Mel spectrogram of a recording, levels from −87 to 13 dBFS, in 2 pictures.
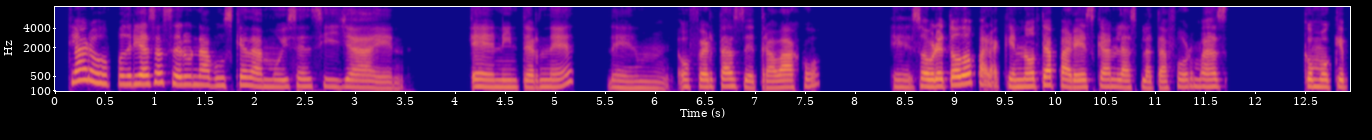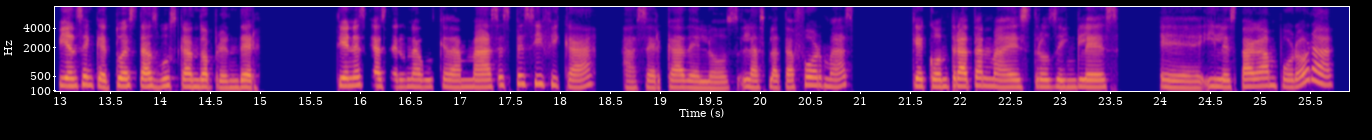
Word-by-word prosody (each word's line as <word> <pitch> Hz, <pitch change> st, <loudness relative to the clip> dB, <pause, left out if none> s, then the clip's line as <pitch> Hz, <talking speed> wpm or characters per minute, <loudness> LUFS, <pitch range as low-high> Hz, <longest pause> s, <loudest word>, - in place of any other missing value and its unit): Claro, 335 Hz, -5 st, +4 dB
podrías 270 Hz, +2 st, +3 dB
hacer 290 Hz, -5 st, +2 dB
una 245 Hz, -2 st, 0 dB
búsqueda 225 Hz, -1 st, -1 dB
muy 200 Hz, 0 st, -4 dB
sencilla 200 Hz, -3 st, -2 dB
en 160 Hz, -1 st, -7 dB, 0.7 s
en 195 Hz, -1 st, +1 dB
Internet 195 Hz, -, -2 dB, 0.3 s
de, 175 Hz, -3 st, -6 dB
mm, 165 Hz, -3 st, -9 dB
ofertas 200 Hz, +1 st, 0 dB
de 180 Hz, -2 st, -2 dB
trabajo, 190 Hz, -, 0 dB, 0.7 s
eh, 190 Hz, -1 st, -6 dB
sobre 205 Hz, -1 st, +6 dB
todo 250 Hz, +7 st, +7 dB
para -, -, 0 dB
que 205 Hz, -2 st, -1 dB
no 205 Hz, +1 st, +3 dB
te 210 Hz, -, 0 dB
aparezcan 200 Hz, -3 st, +3 dB
las 180 Hz, -1 st, -1 dB
plataformas, 195 Hz, +4 st, -2 dB, 0.8 s
como 200 Hz, -1 st, +2 dB
que 195 Hz, +1 st, 0 dB
piensen 225 Hz, +2 st, +3 dB
que 195 Hz, -4 st, +2 dB
tú 225 Hz, -, +5 dB
estás 210 Hz, -2 st, +3 dB
buscando 200 Hz, -2 st, +1 dB
aprender. 180 Hz, -1 st, 0 dB, 0.7 s
Tienes 230 Hz, +1 st, +3 dB
que 215 Hz, -, +1 dB
hacer 200 Hz, -2 st, -4 dB
una 200 Hz, 0 st, -2 dB
búsqueda 195 Hz, 0 st, -3 dB
más 195 Hz, 0 st, +1 dB
específica 245 Hz, -4 st, -3 dB, 0.3 s
acerca 180 Hz, +1 st, -3 dB
de 175 Hz, -1 st, -2 dB
los 165 Hz, 0 st, -5 dB
las 185 Hz, -2 st, -3 dB
plataformas 205 Hz, +5 st, -2 dB, 0.6 s
que 215 Hz, -2 st, +3 dB
contratan 210 Hz, +2 st, +2 dB
maestros 195 Hz, 0 st, -1 dB
de 200 Hz, -, 0 dB
inglés, 190 Hz, 0 st, 0 dB, 0.4 s
eh, 175 Hz, -3 st, -2 dB
y 210 Hz, +1 st, -4 dB
les 195 Hz, -2 st, -2 dB
pagan 215 Hz, +2 st, +1 dB
por 195 Hz, -2 st, -4 dB
hora, 300 Hz, -, +1 dB
200 Hz, 130 wpm, -23 LUFS, 190-220 Hz, 0.8 s, todo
